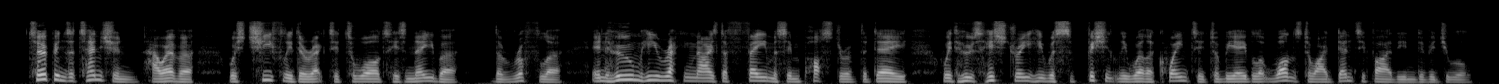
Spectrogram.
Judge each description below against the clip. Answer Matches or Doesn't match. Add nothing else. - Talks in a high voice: Doesn't match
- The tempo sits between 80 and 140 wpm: Doesn't match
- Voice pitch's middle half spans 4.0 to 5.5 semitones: Matches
